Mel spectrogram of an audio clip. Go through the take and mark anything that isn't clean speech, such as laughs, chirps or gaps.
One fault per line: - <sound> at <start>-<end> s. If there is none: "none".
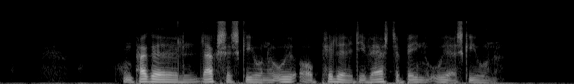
none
